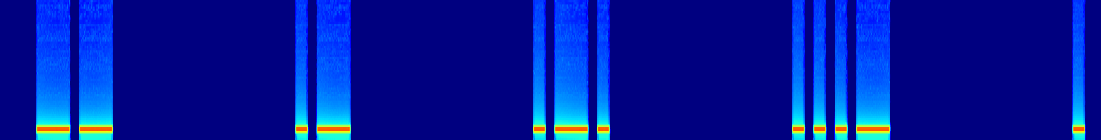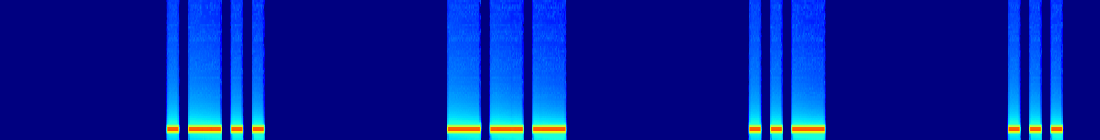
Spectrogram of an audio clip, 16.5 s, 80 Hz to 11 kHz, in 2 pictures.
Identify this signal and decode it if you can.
Morse code, heard as a keyed tone, about 15 wpm, spaced as for 5 wpm, 1000 Hz. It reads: MARVELOUS
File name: qotdfiles / 5wpm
